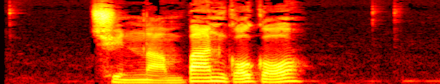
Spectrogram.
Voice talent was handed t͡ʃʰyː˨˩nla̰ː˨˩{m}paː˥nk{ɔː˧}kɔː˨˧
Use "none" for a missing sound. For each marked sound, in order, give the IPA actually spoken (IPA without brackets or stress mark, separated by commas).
m, ɔː˨˥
